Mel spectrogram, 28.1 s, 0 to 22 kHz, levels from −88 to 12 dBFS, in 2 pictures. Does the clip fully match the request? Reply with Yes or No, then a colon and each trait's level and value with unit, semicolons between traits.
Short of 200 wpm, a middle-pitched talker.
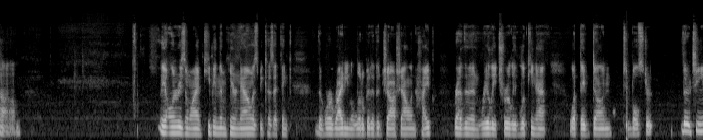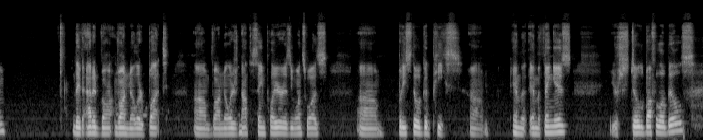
No: average, 160 wpm; low, 125 Hz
